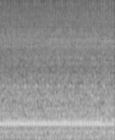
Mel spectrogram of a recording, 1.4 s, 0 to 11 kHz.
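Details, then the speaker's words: 2001 Toyota Highlander 2.4L with battery light on and battery dying overnight: steady mid-pitched whine at idle from the alternator area, with ripple on the lab scope; defective alternator suspected. "so as you can hear the engine is running and I don't know if you can hear this noise this noise is coming from the alternator there's like a little zooming noise coming from this area"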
